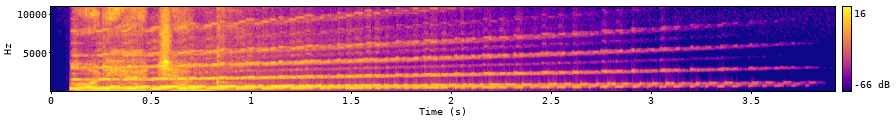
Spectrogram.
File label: rising magic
